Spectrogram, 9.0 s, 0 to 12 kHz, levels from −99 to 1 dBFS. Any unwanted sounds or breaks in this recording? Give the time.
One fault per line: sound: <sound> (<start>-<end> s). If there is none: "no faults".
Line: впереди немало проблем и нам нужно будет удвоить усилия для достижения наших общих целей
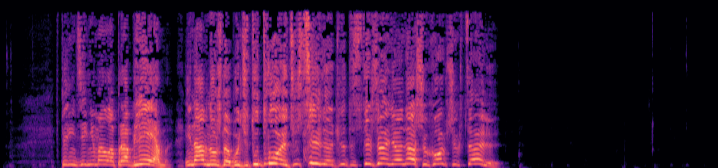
no faults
